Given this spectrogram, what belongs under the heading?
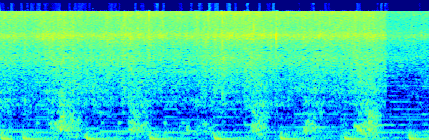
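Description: Vegetables and chicken sizzle and fry in a pan for chicken noodles, a steady close hiss broken by repeated stirring scrapes, with no talk.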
